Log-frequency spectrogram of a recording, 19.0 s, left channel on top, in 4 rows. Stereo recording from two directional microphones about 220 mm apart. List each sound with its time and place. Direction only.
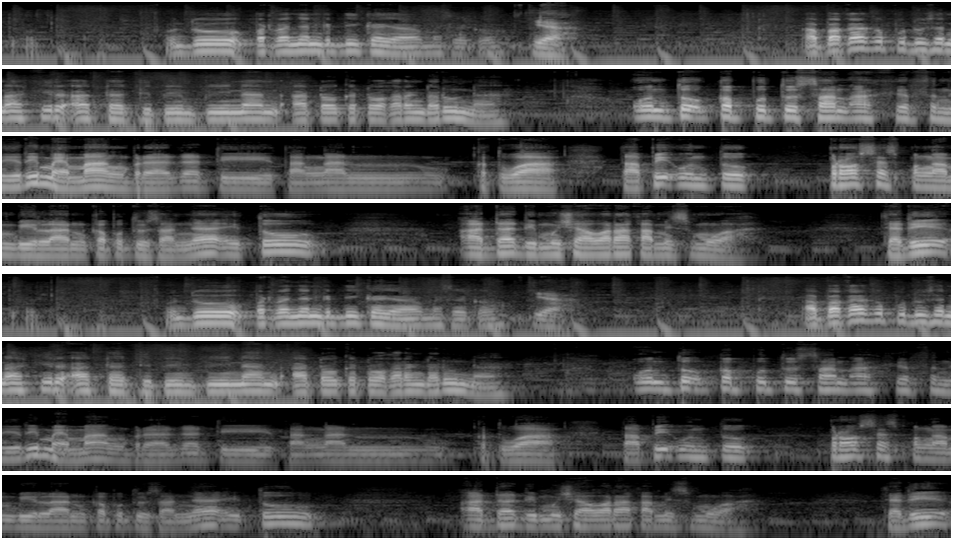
0.8 s speech: 5° left (ahead or behind)
4.0 s speech: 15° left (ahead or behind)
7.9 s speech: 50° left (ahead or behind)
